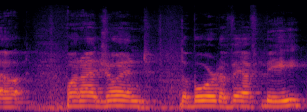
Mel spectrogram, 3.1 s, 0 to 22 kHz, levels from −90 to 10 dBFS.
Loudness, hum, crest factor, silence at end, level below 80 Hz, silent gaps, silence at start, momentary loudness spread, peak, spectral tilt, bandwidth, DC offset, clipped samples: -26 LUFS; none; 14 dB; 0 s; -58 dBFS; none; 0 s; 13 LU; -12 dBFS; -7.5 dB/octave; 15 kHz; under 0.1%; under 0.1%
